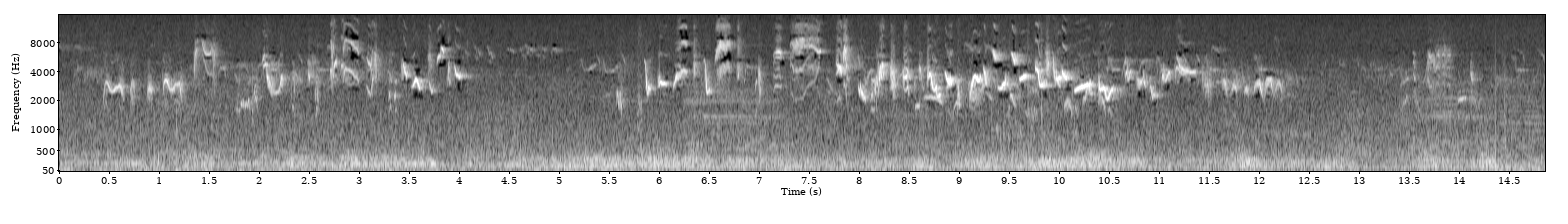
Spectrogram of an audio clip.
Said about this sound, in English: This is a garden warbler.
